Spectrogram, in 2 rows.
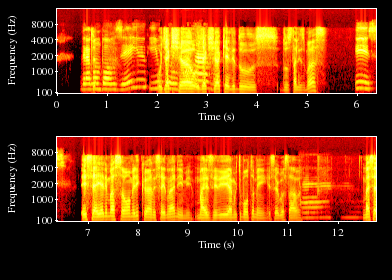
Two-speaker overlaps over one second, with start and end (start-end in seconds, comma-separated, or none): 2.0-3.3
